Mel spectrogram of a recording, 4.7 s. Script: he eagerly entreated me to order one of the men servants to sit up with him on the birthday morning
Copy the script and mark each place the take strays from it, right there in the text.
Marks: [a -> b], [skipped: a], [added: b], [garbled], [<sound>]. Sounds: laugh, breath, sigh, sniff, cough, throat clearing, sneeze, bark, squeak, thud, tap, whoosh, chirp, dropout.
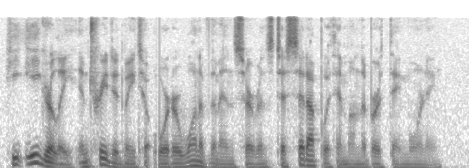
he eagerly entreated me to order [dropout] one of the men servants to sit up with him on the birthday morning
